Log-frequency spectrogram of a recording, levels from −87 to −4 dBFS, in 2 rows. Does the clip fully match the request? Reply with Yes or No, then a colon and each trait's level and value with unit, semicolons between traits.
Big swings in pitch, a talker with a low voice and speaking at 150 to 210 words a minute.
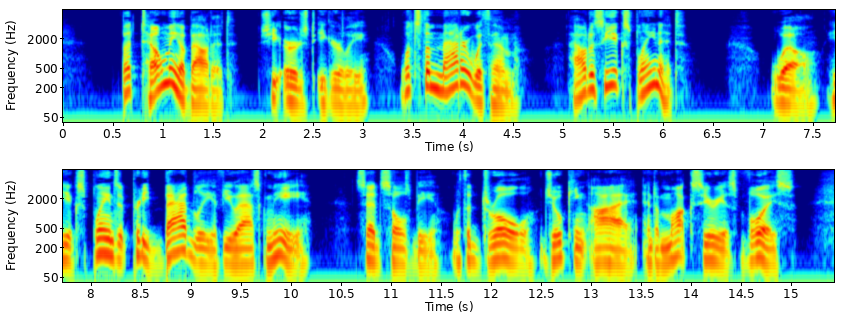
Yes: wide, 6.8 semitones; low, 105 Hz; average, 155 wpm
